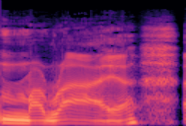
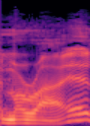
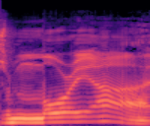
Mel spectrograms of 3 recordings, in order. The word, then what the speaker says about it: Moriah: It's not Moriah. And that's okay to say Moriah. It's okay to say that. That's the, we place the long I there. But the Hebrew word is Moriah. And the reason is because Moriah is a compound word. Ra'ah means to see. It's R-A-A-H, Ra'ah.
